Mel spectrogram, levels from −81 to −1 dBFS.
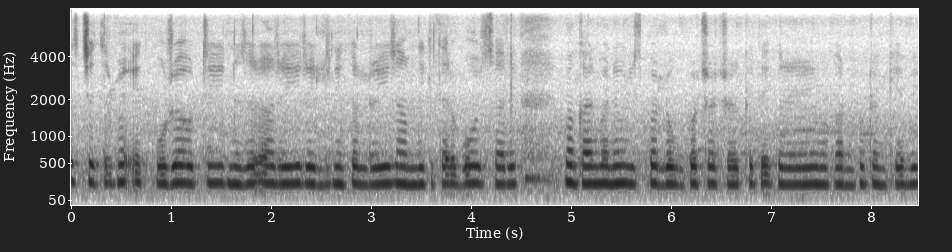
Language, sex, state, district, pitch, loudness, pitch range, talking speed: Hindi, female, Uttar Pradesh, Muzaffarnagar, 225 Hz, -19 LUFS, 220-230 Hz, 250 wpm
